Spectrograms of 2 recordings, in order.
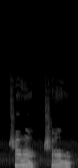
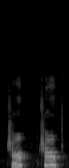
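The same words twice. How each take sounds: First: Cricket chirp. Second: Very high cricket chirps. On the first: A narrator's reading. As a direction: chirp happily into the night. Happy cricket noise at night. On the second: Acted. Classroom full of pet noises.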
